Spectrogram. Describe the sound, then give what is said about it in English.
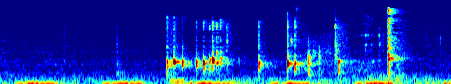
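Someone takes a little sip of water: a few soft, wet slurping and swallowing sounds, quiet and heard alone. “Another little sip of water.”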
